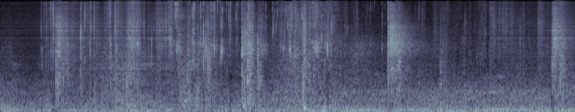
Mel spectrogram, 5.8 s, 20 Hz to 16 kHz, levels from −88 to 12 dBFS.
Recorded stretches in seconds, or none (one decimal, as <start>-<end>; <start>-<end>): 1.7-4.9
